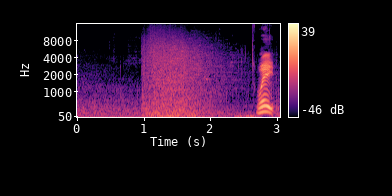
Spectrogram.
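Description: A heavy crash bursts into a rushing whoosh.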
